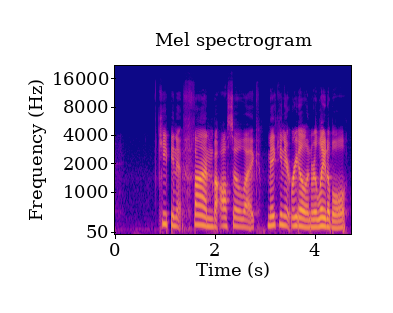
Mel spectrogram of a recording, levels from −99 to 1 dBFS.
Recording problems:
muffled; slightly; fading above 3.5 kHz
choppy; occasionally; 4% of the speech affected

